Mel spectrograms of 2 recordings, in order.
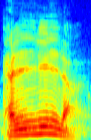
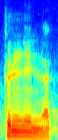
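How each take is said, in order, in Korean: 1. 첫 음절의 모음은 'e'(del)입니다. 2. 첫 음절의 모음은 'eu'(deul)입니다. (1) "발음은 델릴라인데" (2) "번역은 들릴라입니다"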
